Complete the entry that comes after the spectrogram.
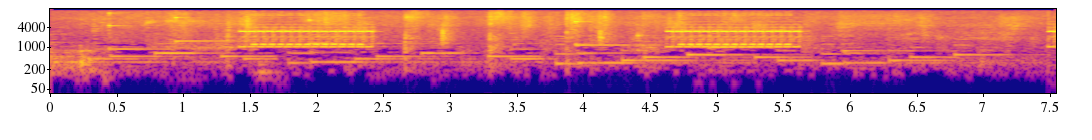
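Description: A telephone rings with a bright, melodic electronic tone, repeating the same short stepped phrase twice at steady volume. No one speaks.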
